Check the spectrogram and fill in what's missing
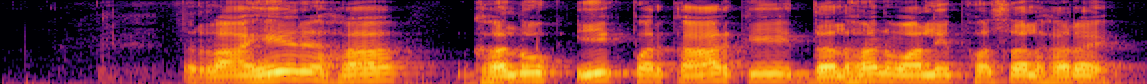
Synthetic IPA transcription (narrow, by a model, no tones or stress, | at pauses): ɾaɦeɾɦə | ɡʱəlokek̚pɾəkaɾked̪əlɦənʋalepʰəsəlɦəɾəj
